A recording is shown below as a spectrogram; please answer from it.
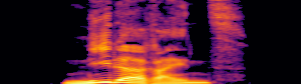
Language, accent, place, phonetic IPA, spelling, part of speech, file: German, Germany, Berlin, [ˈniːdɐˌʁaɪ̯ns], Niederrheins, noun, De-Niederrheins.ogg
- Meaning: genitive singular of Niederrhein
